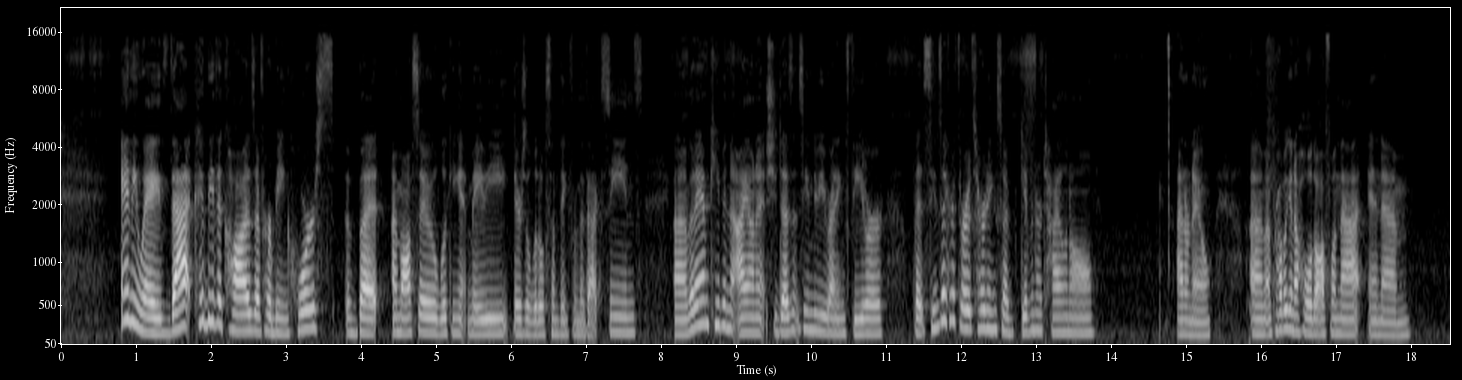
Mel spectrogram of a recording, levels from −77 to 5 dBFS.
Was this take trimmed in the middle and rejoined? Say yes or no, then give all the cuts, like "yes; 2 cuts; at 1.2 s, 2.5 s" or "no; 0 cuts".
yes; 1 cut; at 8.1 s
